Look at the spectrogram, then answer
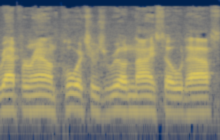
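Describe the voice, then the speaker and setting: With music in the background, a man with a Southern US accent speaks at medium pitch and a fairly quick pace. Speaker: social media personality. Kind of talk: casual monologue. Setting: livestream. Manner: halting.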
